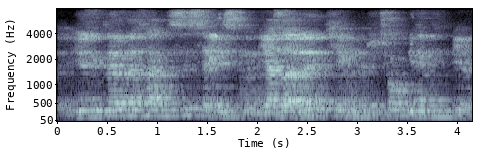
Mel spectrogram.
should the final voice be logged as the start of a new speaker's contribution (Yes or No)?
Yes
